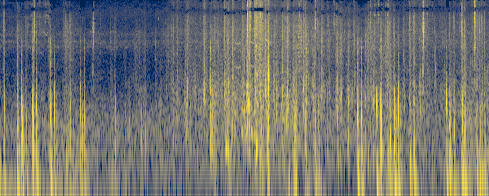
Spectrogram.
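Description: Horse hooves clop steadily on hard ground.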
